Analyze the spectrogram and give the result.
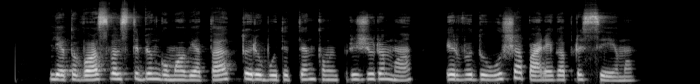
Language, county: Lithuanian, Alytus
